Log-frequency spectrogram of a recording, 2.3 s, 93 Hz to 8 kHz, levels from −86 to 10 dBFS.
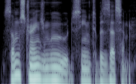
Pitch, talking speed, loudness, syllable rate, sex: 110 Hz, 185 wpm, -19 LUFS, 4.9 syllables/s, male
